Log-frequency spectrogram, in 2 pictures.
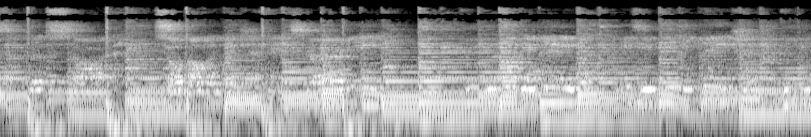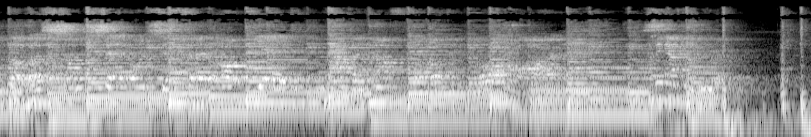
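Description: Live acoustic guitar strumming chords with a man singing into a microphone; the music drops away just before the end.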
